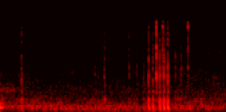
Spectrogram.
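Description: Faint room tone with a brief cluster of small clicks about one and a half seconds in, and one more click just after.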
